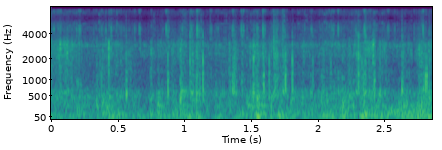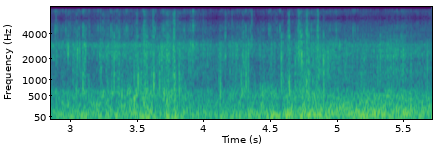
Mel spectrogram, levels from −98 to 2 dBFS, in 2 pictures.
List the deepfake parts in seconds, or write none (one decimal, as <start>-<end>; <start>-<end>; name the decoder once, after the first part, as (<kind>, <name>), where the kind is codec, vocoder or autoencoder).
none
